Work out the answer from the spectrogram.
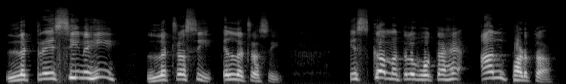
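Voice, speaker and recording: Woman vocabulary teacher, slightly high, unhurried and deliberate, dry close recording. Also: big pitch swings, no room sound. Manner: slow, deliberate, spells words out letter by letter. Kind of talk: newspaper vocabulary lesson.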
